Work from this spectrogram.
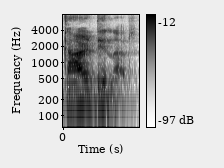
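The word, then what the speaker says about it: gardener: আমরা সবাই এটাকে গার্ডেনার বলে ডাকি, কিন্তু সঠিক উচ্চারণটা হবে গা ডে না। আমি কিন্তু ভেঙে ভেঙে বলতেছি যাতে আপনাদের বোঝার সুবিধা হয়। সঠিক উচ্চারণটা গার্ডেনার না, সঠিক উচ্চারণটা হবে গার্ডেনা।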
